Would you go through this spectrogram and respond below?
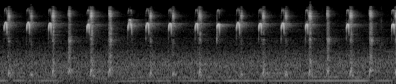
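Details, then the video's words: A squirrel chattering in a fast run of short, high, ticking chips, about four or five each second and fairly even, over a soft low hum. "Squirrel sound"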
